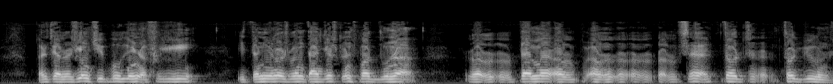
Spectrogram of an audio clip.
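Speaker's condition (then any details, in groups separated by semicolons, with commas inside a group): Parkinson's disease; weekly table tennis program with CERT Tenis Taula and Àrea Bàsica de Salut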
